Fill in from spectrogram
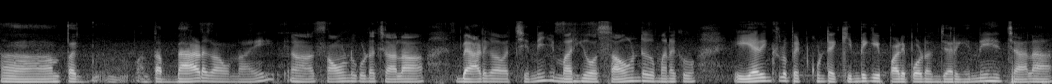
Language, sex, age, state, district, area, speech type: Telugu, male, 30-45, Andhra Pradesh, Visakhapatnam, urban, spontaneous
